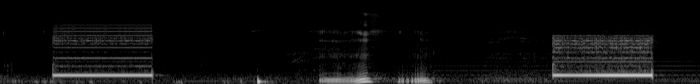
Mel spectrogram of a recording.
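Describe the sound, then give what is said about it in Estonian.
A phone line rings out twice as a live radio host calls a listener: two long steady electronic ringback tones separated by a pause, with a brief muffled voice sound in the gap between them. “Nii ja siis meil eelistas veel üks vend, siin ma proovin ta kätte saada praegu.”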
